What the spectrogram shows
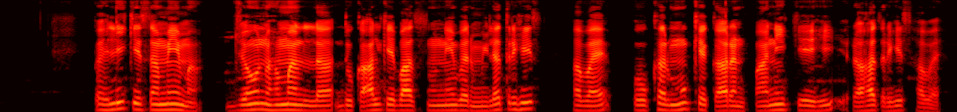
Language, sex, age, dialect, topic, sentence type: Chhattisgarhi, male, 18-24, Western/Budati/Khatahi, agriculture, statement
